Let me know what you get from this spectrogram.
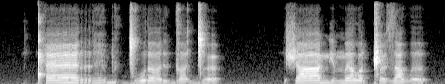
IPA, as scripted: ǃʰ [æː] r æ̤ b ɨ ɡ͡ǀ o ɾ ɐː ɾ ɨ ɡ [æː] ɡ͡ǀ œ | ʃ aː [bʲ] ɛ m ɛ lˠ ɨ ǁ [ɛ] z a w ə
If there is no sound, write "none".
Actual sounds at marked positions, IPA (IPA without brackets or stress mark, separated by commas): æː, ɐː, mʲ, œ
